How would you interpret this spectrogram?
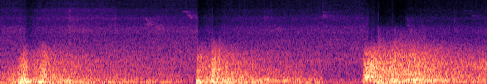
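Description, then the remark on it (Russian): Echo of battle carrying from the surrounding area, heard from a town's empty streets: three heavy, loud booms roughly every one and a half to two seconds, each rolling into a long low reverberating tail, with no voices. “С окрестностей доносится эхо боя. Очень громко.”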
